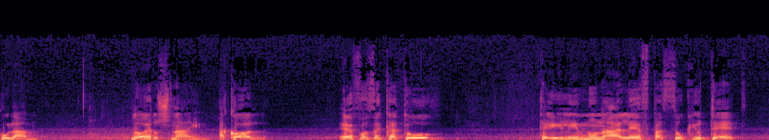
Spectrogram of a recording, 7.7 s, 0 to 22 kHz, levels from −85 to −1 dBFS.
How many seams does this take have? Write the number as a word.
one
